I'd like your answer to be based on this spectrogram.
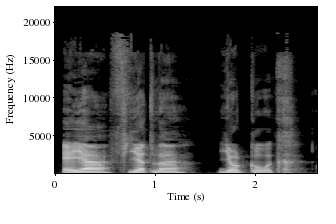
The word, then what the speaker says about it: Eyjafjallajökull: So it's Eyjafjallajökull. Like, you have to do a k at the end of it. – Maybe that's the O. – So it's Eyjafjallajökull.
